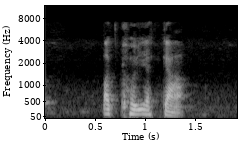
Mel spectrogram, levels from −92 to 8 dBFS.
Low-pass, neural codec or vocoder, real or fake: 7.2 kHz; none; real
